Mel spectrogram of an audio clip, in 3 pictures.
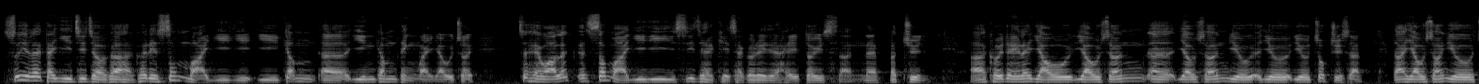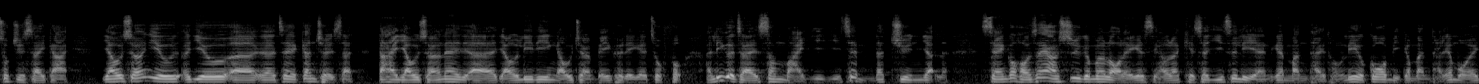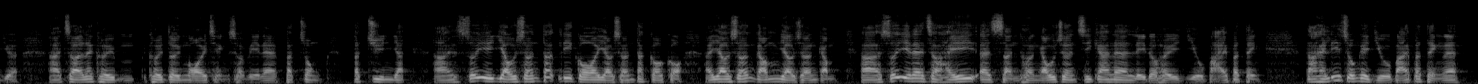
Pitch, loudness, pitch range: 115 Hz, -32 LUFS, 105-130 Hz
